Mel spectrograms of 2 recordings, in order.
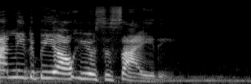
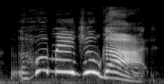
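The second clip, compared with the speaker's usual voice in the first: high, loud and slow: who made you God; high, slow, loud indignant question; outraged shout; 11 semitones higher, 5 dB louder, much slower than usual. Acted. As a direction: demand it, outraged and drawn out.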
